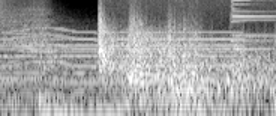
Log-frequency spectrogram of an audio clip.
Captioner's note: thunder rumbles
